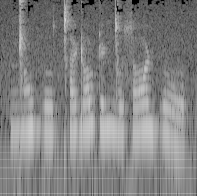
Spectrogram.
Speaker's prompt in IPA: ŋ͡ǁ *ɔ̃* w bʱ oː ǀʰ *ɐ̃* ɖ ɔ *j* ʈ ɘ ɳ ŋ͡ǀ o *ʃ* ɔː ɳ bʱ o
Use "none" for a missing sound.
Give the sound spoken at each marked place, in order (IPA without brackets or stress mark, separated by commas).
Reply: ɔ̃, ɐ, w, s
